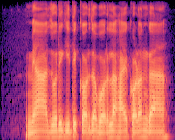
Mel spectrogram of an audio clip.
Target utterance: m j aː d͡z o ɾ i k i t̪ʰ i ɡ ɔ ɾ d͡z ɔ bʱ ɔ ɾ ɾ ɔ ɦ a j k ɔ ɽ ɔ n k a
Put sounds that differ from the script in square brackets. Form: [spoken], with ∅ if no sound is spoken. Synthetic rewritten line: m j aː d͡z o ɾ i k i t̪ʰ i [k] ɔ ɾ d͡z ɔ bʱ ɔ ɾ [l] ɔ ɦ a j k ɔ ɽ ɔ n k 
